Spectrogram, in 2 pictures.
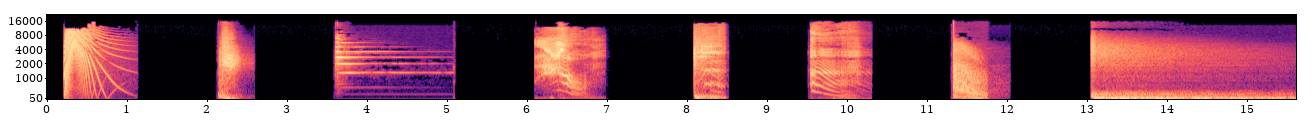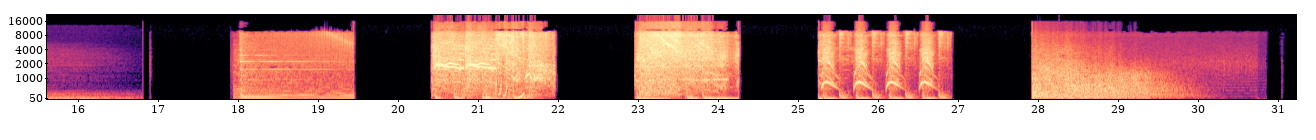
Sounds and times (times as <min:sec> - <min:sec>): Sound effect: 0:00.2 - 0:01.2, 0:11.3 - 0:12.1, 0:13.0 - 0:16.8, 0:20.4 - 0:22.0, 0:23.0 - 0:24.3, 0:28.0 - 0:30.9.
